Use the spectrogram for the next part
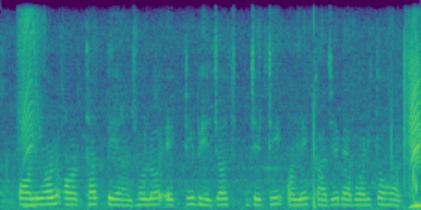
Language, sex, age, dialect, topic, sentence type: Bengali, female, 25-30, Standard Colloquial, agriculture, statement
